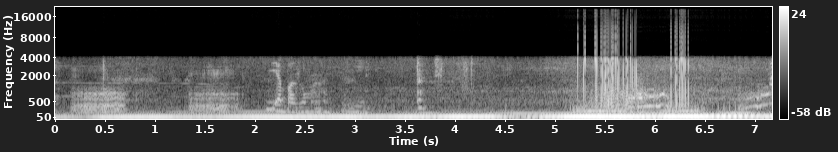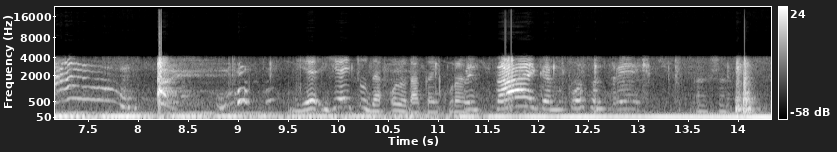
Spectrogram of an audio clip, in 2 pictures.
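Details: Cat yowling in a long series of wavering, rising-and-falling wails, loud and drawn out, with people talking and a burst of rustling noise partway through.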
